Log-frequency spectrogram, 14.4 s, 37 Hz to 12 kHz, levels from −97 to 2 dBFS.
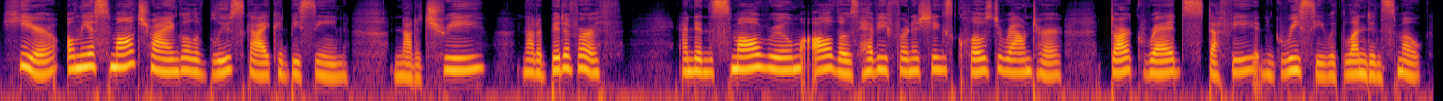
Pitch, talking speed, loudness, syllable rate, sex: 200 Hz, 155 wpm, -19 LUFS, 4.2 syllables/s, female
